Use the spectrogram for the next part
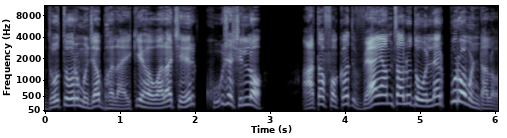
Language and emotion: Goan Konkani, happy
